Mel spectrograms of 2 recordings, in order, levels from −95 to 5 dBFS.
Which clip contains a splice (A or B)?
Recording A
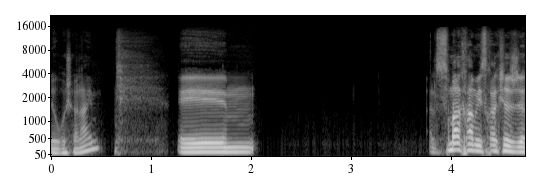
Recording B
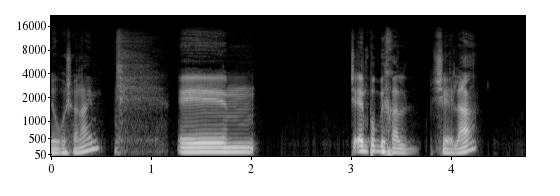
B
